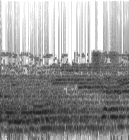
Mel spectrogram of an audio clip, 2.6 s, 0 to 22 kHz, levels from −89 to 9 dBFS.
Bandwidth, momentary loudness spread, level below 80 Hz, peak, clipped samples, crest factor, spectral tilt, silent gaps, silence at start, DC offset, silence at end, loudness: 13 kHz; 3 LU; -40 dBFS; 0 dBFS; 2%; 6 dB; -4.5 dB/octave; none; 0 s; under 0.1%; 0 s; -7 LUFS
